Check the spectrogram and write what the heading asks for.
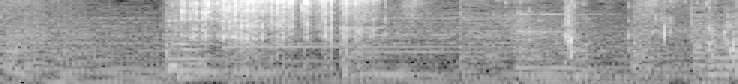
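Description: Upbeat background music, with a short crunch from about half a second to one second in as teeth bite into a hard blue candy stick.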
